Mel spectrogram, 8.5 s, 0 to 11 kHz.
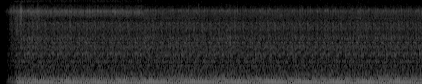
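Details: Ford 7.3 diesel running after ICP sensor replacement, still not running well: deep idle with an uneven, loping beat about three pulses a second that never settles; rough idle, cause not found.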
